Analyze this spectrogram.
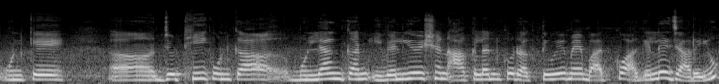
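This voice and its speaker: A woman's high-pitched voice in audible room echo, with noticeable background noise. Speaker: women's activist, speaker. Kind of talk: online lecture talk. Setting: live online talk. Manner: halting, many fillers.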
